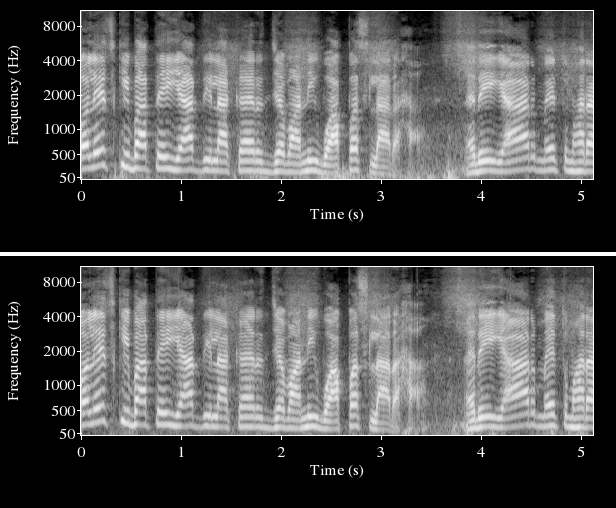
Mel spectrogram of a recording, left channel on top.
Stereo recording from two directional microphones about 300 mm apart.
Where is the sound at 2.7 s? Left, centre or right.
Right.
